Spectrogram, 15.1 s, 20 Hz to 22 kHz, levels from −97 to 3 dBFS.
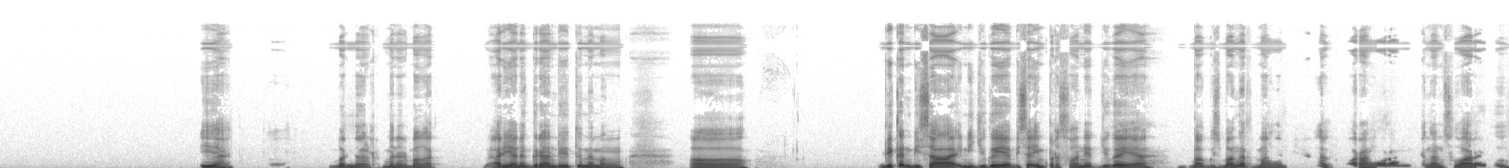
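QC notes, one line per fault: Throughout, crude rate conversion: samples repeated without filtering, fitting a 32 kHz to 48 kHz step, leave a gritty inharmonic fizz about 30 dB under the speech.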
